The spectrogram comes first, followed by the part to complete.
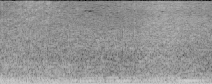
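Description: Car noise: a steady low engine hum under road and traffic noise, swelling slightly about halfway through.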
